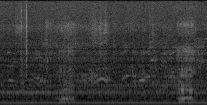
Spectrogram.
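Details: Cat fast asleep, snoring heavily. Two low, rasping, slightly nasal breaths about two seconds apart, with a brief click and a steady background hum.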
